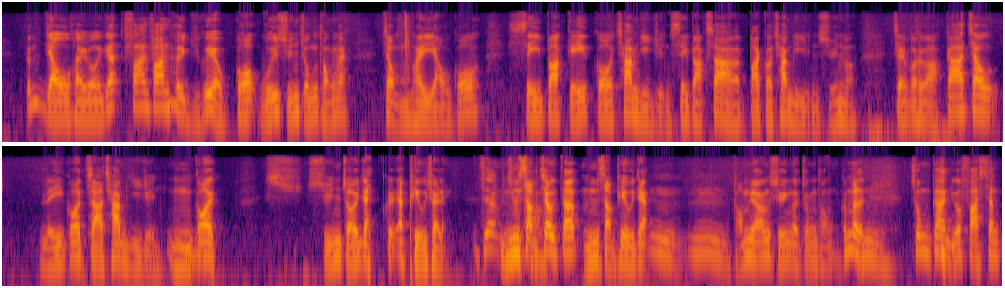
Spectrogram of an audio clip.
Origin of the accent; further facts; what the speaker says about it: Guangdong, China; 紙鼻哥喎，我哋廣東人講係咪？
